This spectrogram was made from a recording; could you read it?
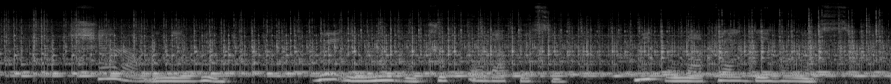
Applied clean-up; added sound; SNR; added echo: none; Wind chime; -1 dB; none.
